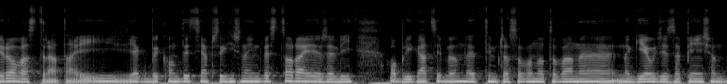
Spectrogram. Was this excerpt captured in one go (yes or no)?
yes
